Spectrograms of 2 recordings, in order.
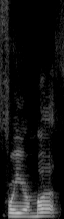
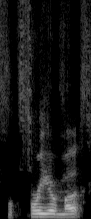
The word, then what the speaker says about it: Freiermuth: from Penn State, Pat Freiermuth. Forgive me if I'm saying your name wrong, dog. But yeah, Pat Freiermuth. Fryer. Freiermuth. Get it right.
